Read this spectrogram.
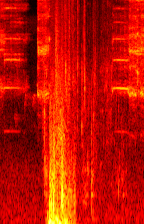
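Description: Water splashes as a bucket drops into a well.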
